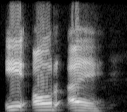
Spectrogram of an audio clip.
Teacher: ए और ऐ हमारा जो है वो कंठ और तालु दोनों से मिलकर उच्चारित होता है। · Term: कंठ तालव्य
